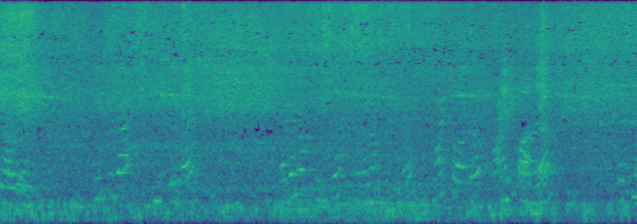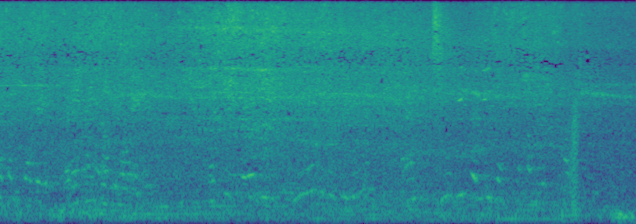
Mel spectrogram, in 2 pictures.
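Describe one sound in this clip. A woman speaks steadily into a microphone, heard over a loudspeaker outdoors.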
